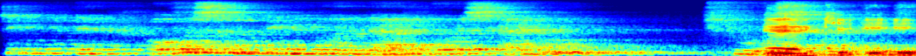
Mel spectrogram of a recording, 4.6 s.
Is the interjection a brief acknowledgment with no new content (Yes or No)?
No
